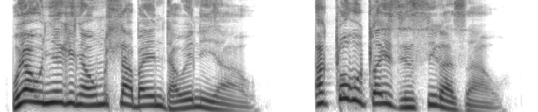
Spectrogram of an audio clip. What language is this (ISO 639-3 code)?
nde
